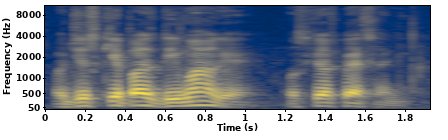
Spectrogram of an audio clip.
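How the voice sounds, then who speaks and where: A man's voice: lowish voice, expressive, fast, a little mellow. A man chatting casually as an interview guest, blunt, dropping English phrases into his speech. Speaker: interview guest, independent filmmaker. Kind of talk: casual chat.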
